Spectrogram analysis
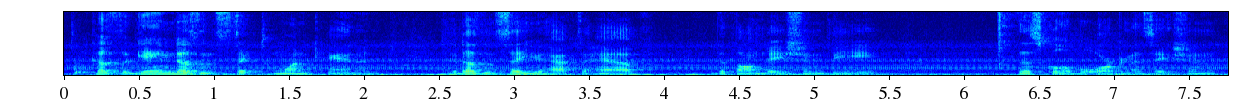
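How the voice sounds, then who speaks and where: Hoarse, low gravelly man explaining game rules. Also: reverberant, background noise. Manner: rambling, many fillers and restarts, explains with quick examples. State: hoarse, voice going. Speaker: game designer explaining his own tabletop RPG. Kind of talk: casual walkthrough of game rules on a stream.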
